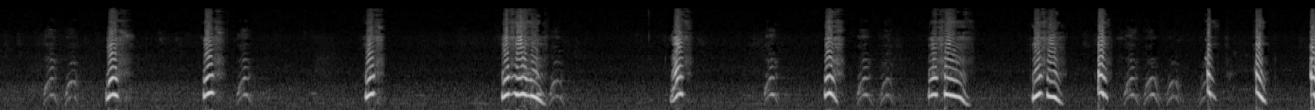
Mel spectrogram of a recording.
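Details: A dog in a neighbouring car answers a man copying its bark. Loud, high, clipped barks sound singly and in tight bursts of three or four over about thirteen seconds, with quiet gaps between.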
